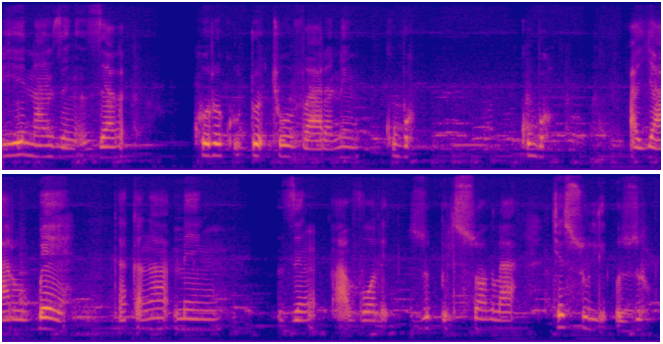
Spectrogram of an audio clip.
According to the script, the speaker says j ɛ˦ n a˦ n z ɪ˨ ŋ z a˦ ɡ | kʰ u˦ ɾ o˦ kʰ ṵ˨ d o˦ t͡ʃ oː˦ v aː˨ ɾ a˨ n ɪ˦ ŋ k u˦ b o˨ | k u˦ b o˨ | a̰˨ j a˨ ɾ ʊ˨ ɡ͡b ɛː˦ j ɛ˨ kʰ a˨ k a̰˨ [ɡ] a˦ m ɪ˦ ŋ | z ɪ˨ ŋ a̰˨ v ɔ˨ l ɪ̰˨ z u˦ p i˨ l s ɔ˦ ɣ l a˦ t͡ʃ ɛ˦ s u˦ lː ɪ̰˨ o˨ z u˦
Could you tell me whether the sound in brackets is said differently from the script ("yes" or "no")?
yes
